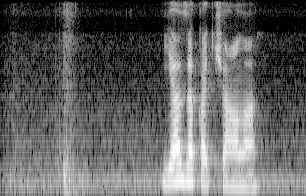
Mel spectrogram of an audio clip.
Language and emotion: Russian, neutral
